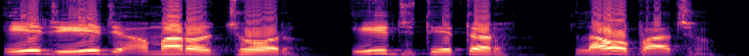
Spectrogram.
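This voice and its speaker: A man's voice: on the high side, slow pace, muffled recording. A man doing rude, quarrelsome village archers. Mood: demanding, rough.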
